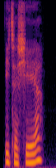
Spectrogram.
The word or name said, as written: etagere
